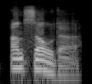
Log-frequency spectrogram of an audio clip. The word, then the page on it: unsolder: British English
